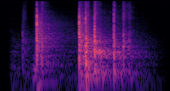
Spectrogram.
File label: skateboard indoors kick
